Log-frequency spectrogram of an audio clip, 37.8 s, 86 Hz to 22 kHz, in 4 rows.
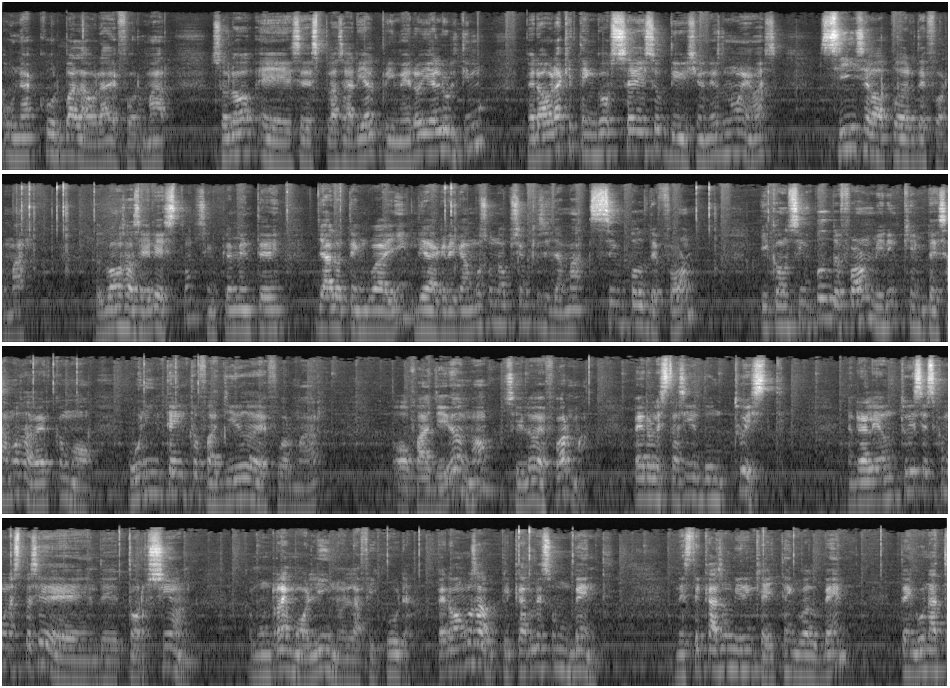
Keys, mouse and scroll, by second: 9.0 Tab, 9.8 drag, 10.2 drag, 10.6 middle click, 11.1 scroll down 1, 12.5-13.2 middle drag, 14.1-16.8 drag, 17.3-19.4 middle drag, 19.6-20.0 shift+middle drag, 20.1-20.4 scroll up 1, 20.5-21.0 shift+middle drag, 21.1-25.0 middle drag, 28.7-29.8 middle drag, 32.4 middle click, 33.7 click, 34.3-36.3 middle drag, 36.5-37.4 middle drag.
